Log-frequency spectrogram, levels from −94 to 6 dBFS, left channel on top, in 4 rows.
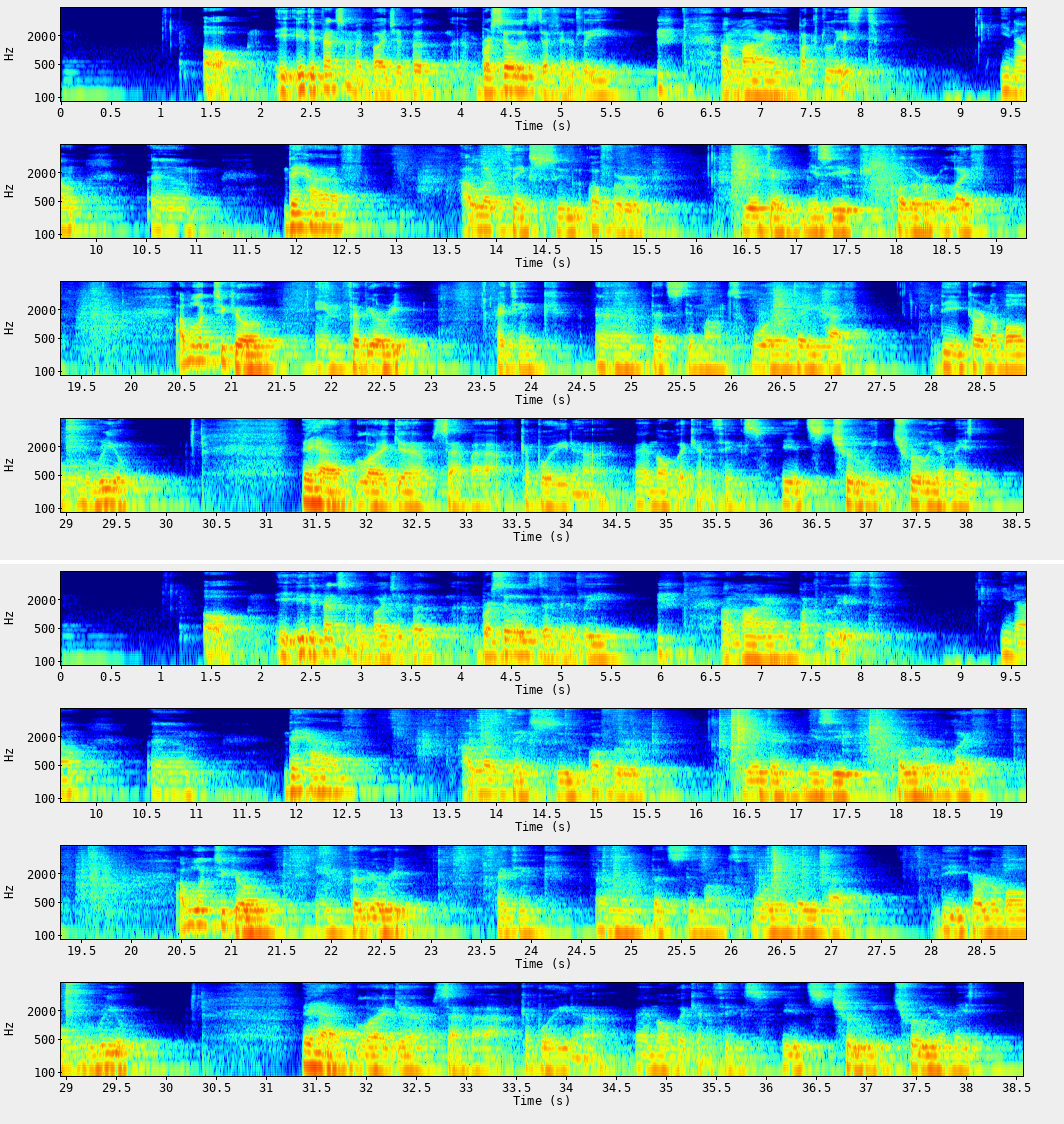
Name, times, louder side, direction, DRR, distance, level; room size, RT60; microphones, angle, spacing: voice 1, 1.4-5.5 6.0-8.2 9.4-9.8 10.5-11.0 11.9-12.6 13.6-15.5 16.2-18.9 20.1-21.4 21.8-22.7 23.6-24.3 24.6-27.1 28.0-29.6 30.5-38.1, left 1 dB, 50° left, 8 dB, 1.0 m, -23 dB
sound 1, 12.9-14.8 15.1-15.7 16.2-18.3 18.7-20.6 20.9-21.0 21.4-22.6 22.9-23.7 24.1-24.2 24.6-25.8 26.1-27.0 27.7-28.2 28.6-29.1, right 3 dB, 45° right, 4.6 m, -39 dB
14.0 x 7.5 x 5.2 m, 1.1 s
head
